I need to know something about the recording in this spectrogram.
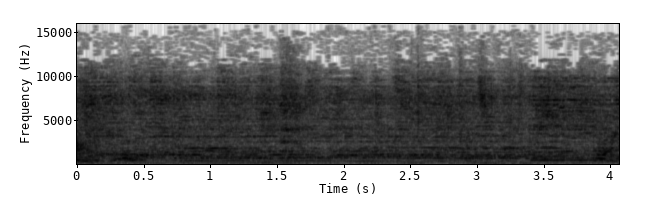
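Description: Music soundtrack of a projected video, with sustained held notes, played over the room's speakers.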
